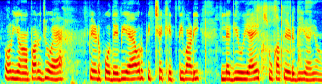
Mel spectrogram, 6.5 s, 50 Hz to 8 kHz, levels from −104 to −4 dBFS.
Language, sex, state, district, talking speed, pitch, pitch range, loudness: Hindi, female, Uttar Pradesh, Shamli, 205 wpm, 240 Hz, 230-255 Hz, -13 LUFS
